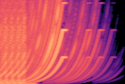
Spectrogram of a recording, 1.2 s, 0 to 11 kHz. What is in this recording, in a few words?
Block Delete; Ui Block Delete2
